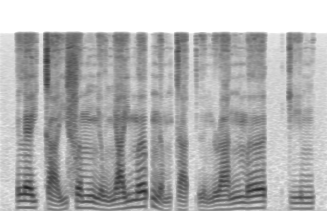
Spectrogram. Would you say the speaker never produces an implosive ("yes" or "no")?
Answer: yes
